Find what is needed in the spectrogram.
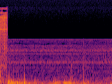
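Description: Wind buffeting the camera microphone: a low, muffled rumble with irregular dull thumps.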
